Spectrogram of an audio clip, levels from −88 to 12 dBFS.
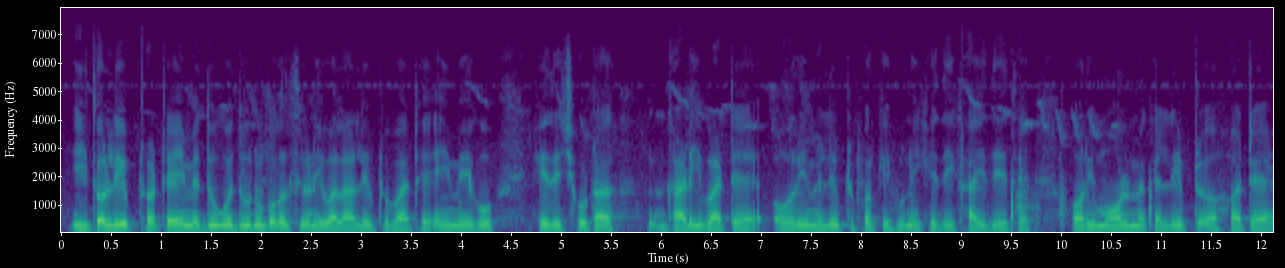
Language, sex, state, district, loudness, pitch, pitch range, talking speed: Bhojpuri, male, Bihar, Gopalganj, -24 LUFS, 135 Hz, 130-140 Hz, 205 wpm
